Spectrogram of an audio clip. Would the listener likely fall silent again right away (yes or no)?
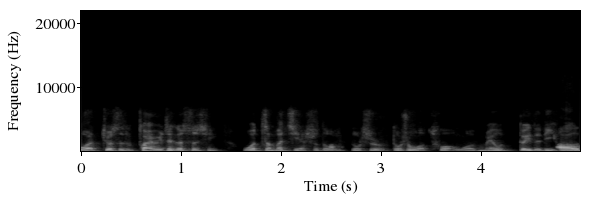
no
